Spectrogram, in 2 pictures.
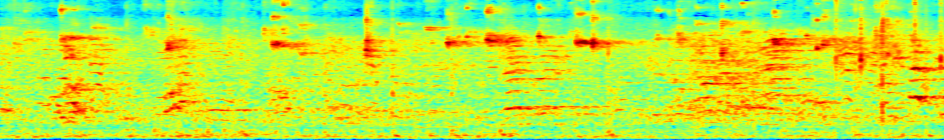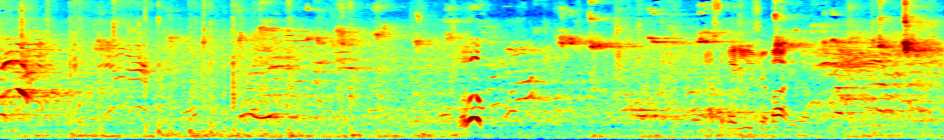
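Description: Basketball shoes squeak sharply on a wooden court in a large echoing gym.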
